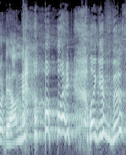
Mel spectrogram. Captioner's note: laughs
